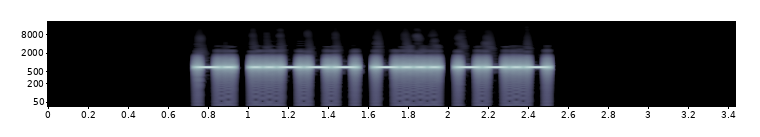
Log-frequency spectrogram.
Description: Morse code, heard as a keyed tone, about 34 wpm, 700 Hz. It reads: N2BQ
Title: USA Call Signs 35wpm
